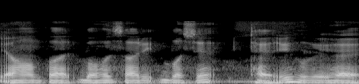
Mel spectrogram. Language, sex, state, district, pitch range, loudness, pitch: Hindi, male, Chandigarh, Chandigarh, 85-100 Hz, -17 LUFS, 90 Hz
